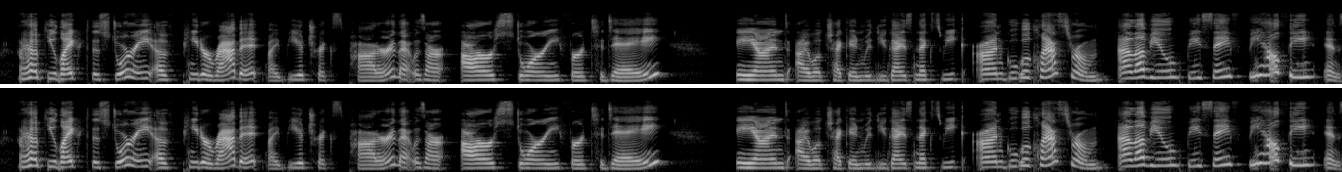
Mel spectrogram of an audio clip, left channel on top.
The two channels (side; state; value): both; identical; correlation 1.00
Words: I hope you liked the story of Peter Rabbit by Beatrix Potter. That was our story for today. And I will check in with you guys next week on Google Classroom. I love you. Be safe, be healthy, and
